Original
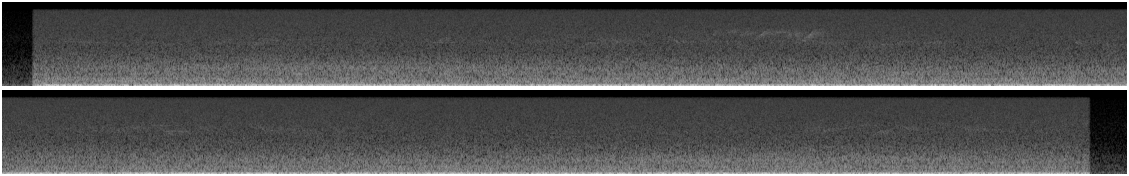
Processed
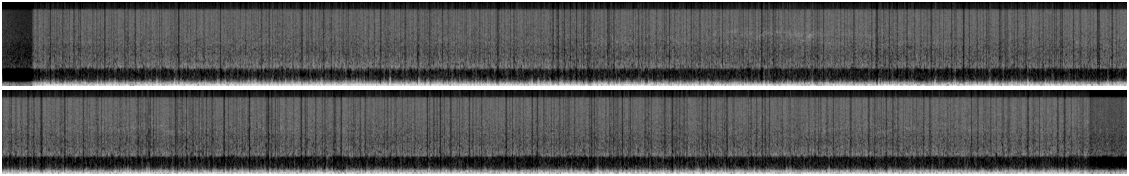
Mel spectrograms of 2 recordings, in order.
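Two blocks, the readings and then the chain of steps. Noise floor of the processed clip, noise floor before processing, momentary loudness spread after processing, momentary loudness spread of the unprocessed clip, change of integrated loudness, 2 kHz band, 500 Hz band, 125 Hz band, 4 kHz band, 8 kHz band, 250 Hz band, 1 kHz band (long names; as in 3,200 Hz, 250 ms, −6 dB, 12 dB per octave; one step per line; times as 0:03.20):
−19 dBFS, −27 dBFS, 3 LU, 2 LU, +9.5 dB, +4.5 dB, below −20 dB, +11.0 dB, +8.5 dB, +10.5 dB, 0.0 dB, −0.5 dB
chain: brick-wall band-stop 170–890 Hz
in parallel at −10.5 dB: dead-zone distortion −33.5 dBFS
on the sum: feedback delay with all-pass diffusion 625 ms, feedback 59%, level −8.5 dB
harmonic generator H 5 −10 dB, 8 −18 dB, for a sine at −4 dBFS
reversed playback
upward compression, threshold −21 dBFS
reversed playback
parametric band 1,200 Hz −9 dB 2.6 octaves
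level +2 dB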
